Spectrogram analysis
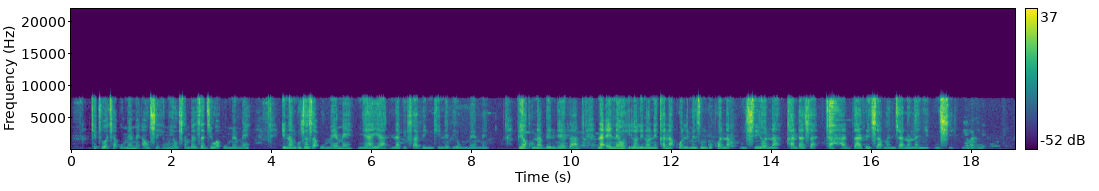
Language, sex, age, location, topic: Swahili, female, 25-35, Nairobi, government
